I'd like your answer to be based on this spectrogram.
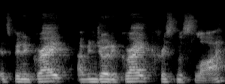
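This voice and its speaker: Talking at a fairly quick pace, a man with an Australian accent uses a medium pitch and a bright, sharp tone. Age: 30s. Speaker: small business owner. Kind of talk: casual chat.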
